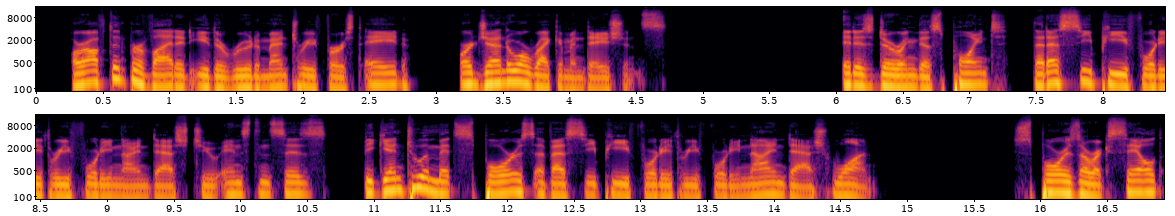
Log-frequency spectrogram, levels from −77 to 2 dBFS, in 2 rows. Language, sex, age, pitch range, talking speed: English, male, 20-39, 105-130 Hz, 95 wpm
